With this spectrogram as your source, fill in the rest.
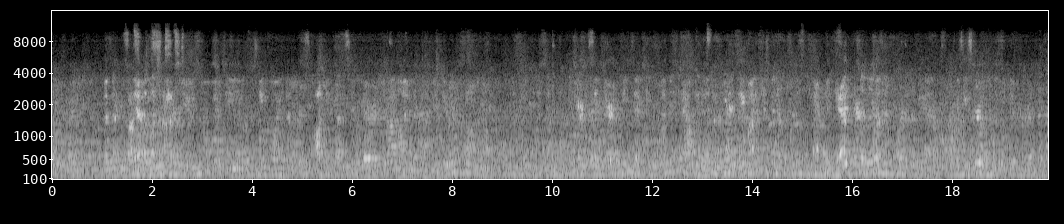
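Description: Men and women chatter indistinctly around the room.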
